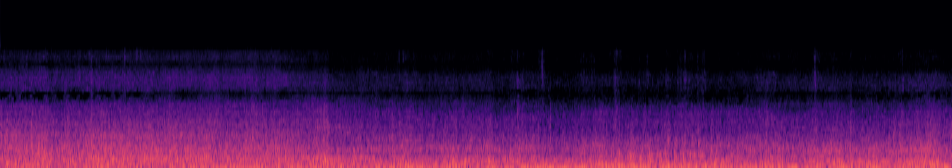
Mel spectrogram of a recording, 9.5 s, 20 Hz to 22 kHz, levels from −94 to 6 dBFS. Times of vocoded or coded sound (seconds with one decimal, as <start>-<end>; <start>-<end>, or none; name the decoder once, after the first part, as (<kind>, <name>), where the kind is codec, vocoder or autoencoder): 1.4-4.9 (autoencoder, DAC-VAE); 7.5-8.6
